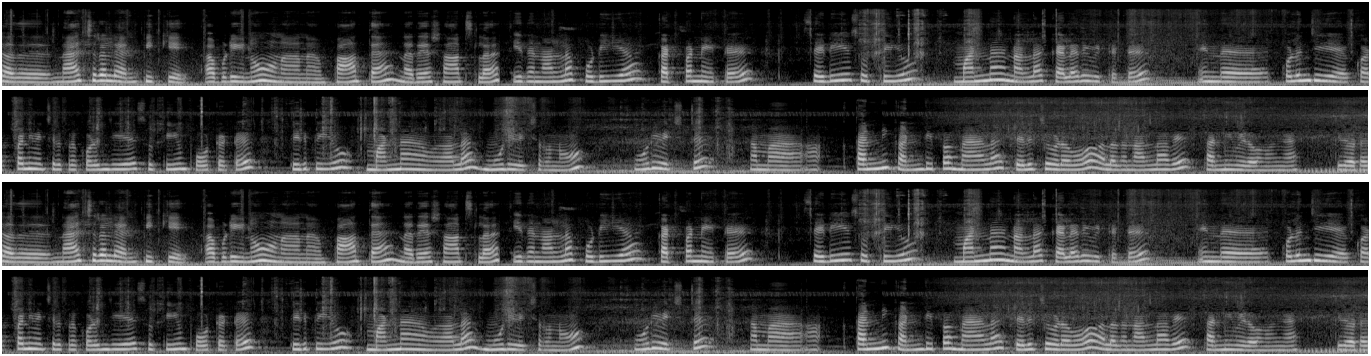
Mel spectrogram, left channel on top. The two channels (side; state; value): both; identical; correlation 1.00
